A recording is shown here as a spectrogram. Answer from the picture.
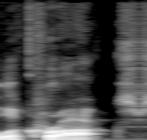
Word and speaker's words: LaCroix: a uh you know i think it's pronounced lacroix but if you're from this area it's a lacrox right um this is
